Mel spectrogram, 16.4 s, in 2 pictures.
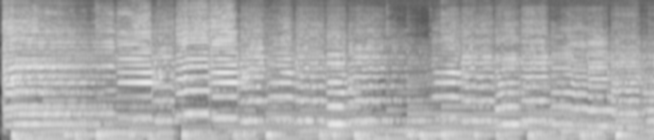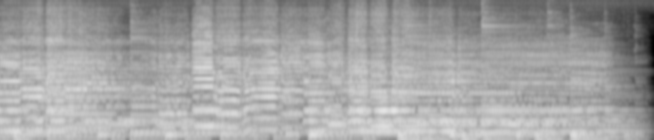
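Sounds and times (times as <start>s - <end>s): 
acoustic music: 0.0s - 16.3s.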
